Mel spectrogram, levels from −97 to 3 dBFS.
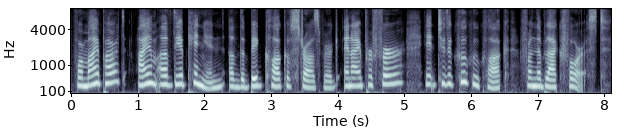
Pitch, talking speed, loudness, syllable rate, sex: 245 Hz, 195 wpm, -17 LUFS, 4.5 syllables/s, female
